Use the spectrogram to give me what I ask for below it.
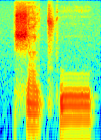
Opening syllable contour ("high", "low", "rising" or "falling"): low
